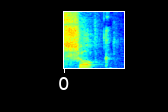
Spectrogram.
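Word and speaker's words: Shough: But Tyler Shook or Suge, however they say his name, he not getting it done. Sh. No, it's Shook. Suge or something. You actually pronounce that gh.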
